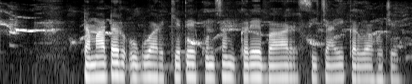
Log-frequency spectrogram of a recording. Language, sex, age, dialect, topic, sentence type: Magahi, male, 31-35, Northeastern/Surjapuri, agriculture, question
